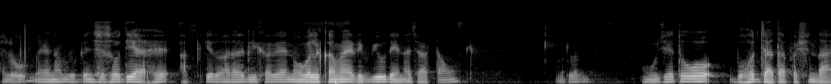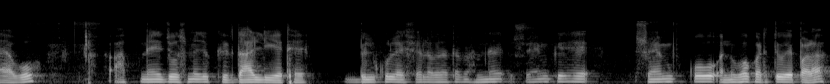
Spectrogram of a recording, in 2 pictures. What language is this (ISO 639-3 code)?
hin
